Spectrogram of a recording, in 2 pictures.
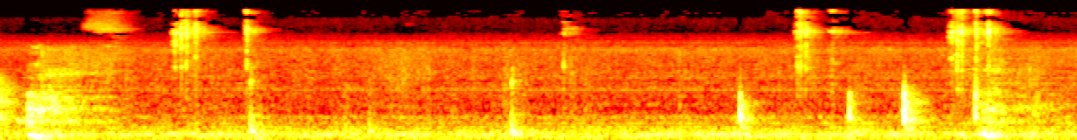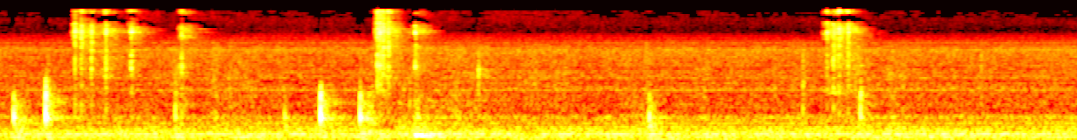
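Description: A ratchet wrench clicks in short bursts as it turns a bolt.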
